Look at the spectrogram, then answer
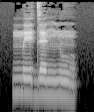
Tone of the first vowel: low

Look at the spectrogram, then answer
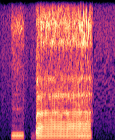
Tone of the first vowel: high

